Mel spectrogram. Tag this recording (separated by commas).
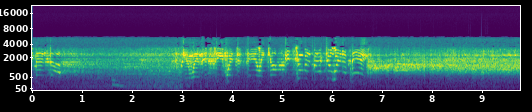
Speech, man speaking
